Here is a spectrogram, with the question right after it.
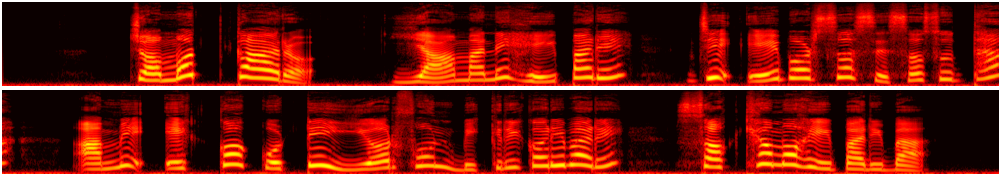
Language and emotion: Odia, surprised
